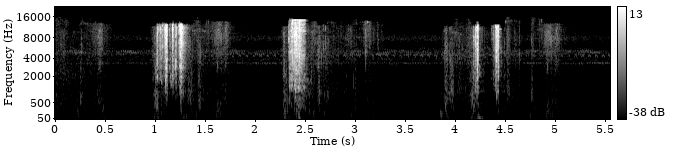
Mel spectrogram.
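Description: Gunshots ring out in loud single bursts.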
